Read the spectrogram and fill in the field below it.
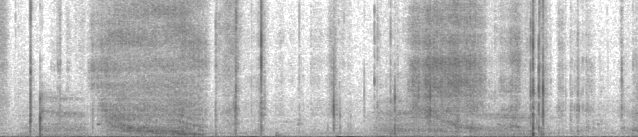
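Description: Sticky tape is pulled off a roll with a ripping sound.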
